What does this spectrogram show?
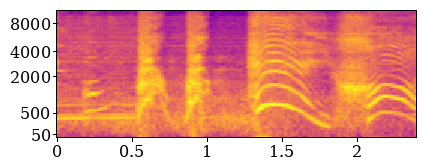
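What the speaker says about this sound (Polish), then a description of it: "Czego się boisz, piesku?" A cartoon dog yelps and barks in a few sharp, loud, close bursts that rise and fall in pitch, then gives a longer whining bark in a snowy winter scene.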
